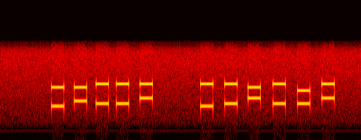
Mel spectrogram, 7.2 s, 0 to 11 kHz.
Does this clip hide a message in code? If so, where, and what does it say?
Yes: DTMF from 1.0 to 6.7 s, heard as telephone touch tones, dialled by hand, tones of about 250 ms, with hum. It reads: 2866# 36064#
